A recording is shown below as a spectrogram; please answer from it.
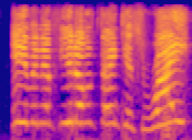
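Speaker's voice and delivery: ordinary talk, nothing marked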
